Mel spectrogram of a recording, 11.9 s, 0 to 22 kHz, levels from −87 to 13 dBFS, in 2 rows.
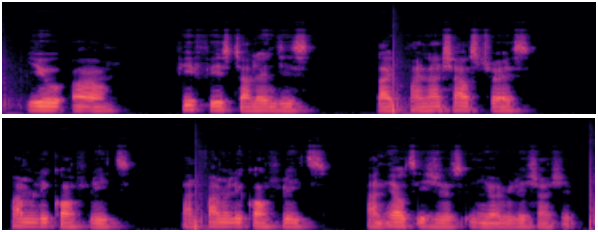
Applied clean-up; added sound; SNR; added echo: none; Fireworks; 20 dB; none.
